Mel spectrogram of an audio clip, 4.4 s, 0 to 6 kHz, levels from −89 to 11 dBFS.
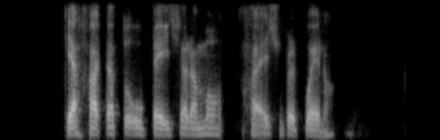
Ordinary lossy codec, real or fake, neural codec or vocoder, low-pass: Opus, 16 kbps; fake; codec, 24 kHz, 0.9 kbps, WavTokenizer, small release; 5.4 kHz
